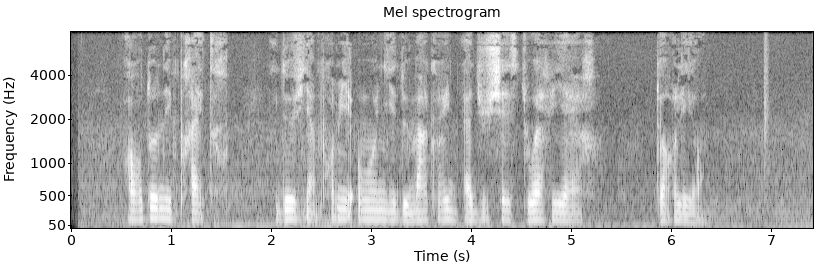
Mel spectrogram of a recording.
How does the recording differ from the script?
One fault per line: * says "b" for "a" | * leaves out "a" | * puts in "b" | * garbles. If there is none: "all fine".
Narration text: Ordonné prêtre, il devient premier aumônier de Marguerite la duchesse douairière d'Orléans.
all fine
